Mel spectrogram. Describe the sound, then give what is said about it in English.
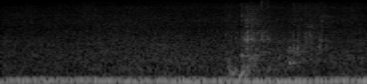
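A coin, thrown by hand, drops into a body of water below, making a brief, faint plop and splash over a steady low rumble of outdoor background noise. “That's two coins that I've just thrown in there.”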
